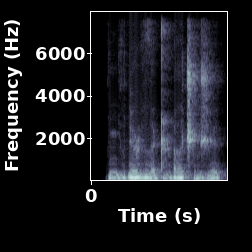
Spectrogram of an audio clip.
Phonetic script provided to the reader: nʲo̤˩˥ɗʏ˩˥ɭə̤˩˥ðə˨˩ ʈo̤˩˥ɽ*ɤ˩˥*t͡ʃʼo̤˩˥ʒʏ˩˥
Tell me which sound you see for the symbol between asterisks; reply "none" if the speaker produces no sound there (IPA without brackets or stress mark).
ɤ˩˥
